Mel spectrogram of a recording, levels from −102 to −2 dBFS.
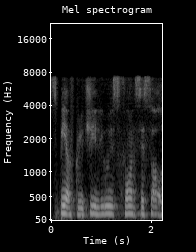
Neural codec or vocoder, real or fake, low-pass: codec, 16 kHz, 1.1 kbps, Voila-Tokenizer; fake; 7.2 kHz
